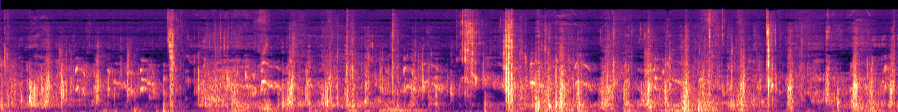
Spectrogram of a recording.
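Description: A person chewing a mouthful of duck biryani eaten by hand, with lip-smacking: a string of short, irregular wet clicks close to the microphone.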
